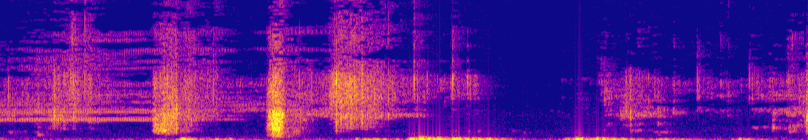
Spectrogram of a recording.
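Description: Footsteps and handheld camera handling noise: irregular soft thumps with a few short clicks and rustles, from someone walking.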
